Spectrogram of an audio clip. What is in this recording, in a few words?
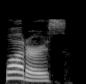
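"waters", British English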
